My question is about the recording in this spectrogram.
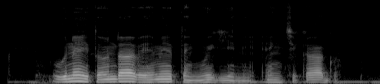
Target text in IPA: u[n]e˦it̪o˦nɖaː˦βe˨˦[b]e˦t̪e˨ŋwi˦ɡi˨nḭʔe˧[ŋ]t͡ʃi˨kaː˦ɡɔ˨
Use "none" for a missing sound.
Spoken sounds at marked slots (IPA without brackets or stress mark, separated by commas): n, m, ŋ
